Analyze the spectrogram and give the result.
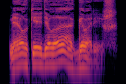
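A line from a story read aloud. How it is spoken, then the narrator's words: Drawled. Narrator (Russian): протянул майор Горемыка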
